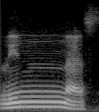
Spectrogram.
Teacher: ada guna musyadadah karena ada nun bertasdid. Cara bacanya ditahan sekitar dua ketukan saja.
